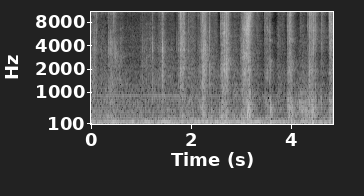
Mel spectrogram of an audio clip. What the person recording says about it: C'est bien croustillant, vous entendez?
